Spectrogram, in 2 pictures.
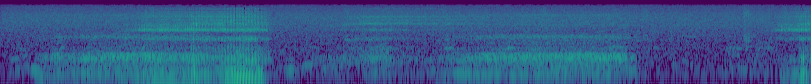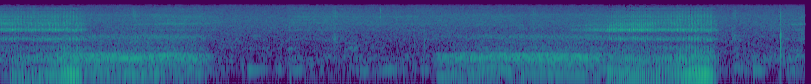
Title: Dueling snores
